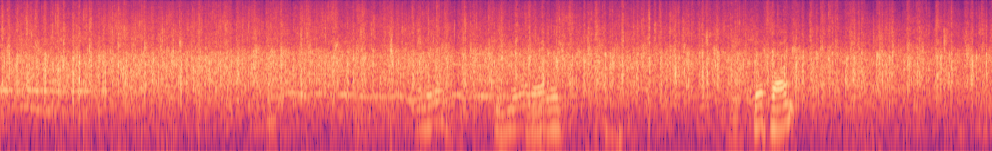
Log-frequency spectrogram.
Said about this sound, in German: Das war fast lauter, der Applaus, als bei dir vorhin.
